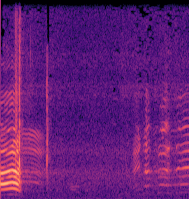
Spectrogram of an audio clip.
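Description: Children's high-pitched drawn-out shouts, team calls from a youth baseball game: one long loud call at the start, then another shorter call near the end.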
